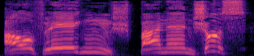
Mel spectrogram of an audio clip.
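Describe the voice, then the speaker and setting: A man voicing a young male commander who bellows orders to his archers, slow and drawn out. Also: lowish voice, fairly even intonation, slightly rough, no room sound, dull audio. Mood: commanding. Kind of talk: audiobook character voice.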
